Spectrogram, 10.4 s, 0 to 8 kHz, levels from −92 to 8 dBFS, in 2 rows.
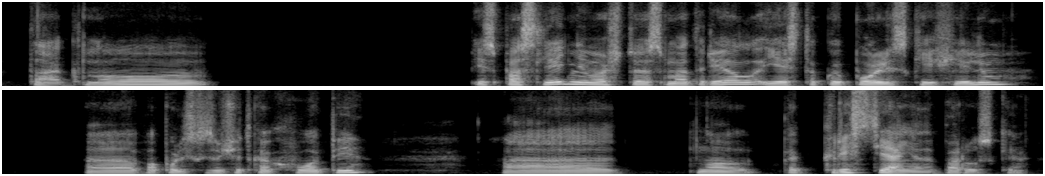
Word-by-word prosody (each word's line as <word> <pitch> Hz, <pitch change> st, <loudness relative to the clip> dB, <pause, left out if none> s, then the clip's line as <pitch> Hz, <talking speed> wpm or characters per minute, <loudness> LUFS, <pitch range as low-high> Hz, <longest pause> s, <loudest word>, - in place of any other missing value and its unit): Так, 105 Hz, -1 st, -5 dB
но 145 Hz, +2 st, -1 dB, 1.3 s
из -, -, +1 dB
последнего, 175 Hz, +3 st, +5 dB
что 155 Hz, 0 st, -2 dB
я -, -, +3 dB
смотрел, 145 Hz, +7 st, +2 dB
есть 140 Hz, -1 st, +2 dB
такой 135 Hz, -, 0 dB
польский 130 Hz, -4 st, +3 dB
фильм, 180 Hz, +10 st, +1 dB, 0.5 s
э, 120 Hz, -2 st, -3 dB
по-польски 130 Hz, 0 st, -3 dB
звучит 120 Hz, 0 st, -4 dB
как 130 Hz, -, -4 dB
"Хуопи", 150 Hz, +7 st, 0 dB, 0.7 s
э, 115 Hz, -1 st, -3 dB, 0.4 s
но 125 Hz, -3 st, -3 dB
как 140 Hz, -, -8 dB
"Крестьянина", 135 Hz, -7 st, +3 dB
по-русски. 115 Hz, -3 st, -4 dB
135 Hz, 120 wpm, -23 LUFS, 120-150 Hz, 1.3 s, последнего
